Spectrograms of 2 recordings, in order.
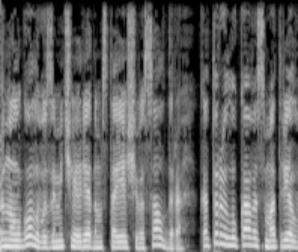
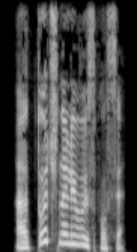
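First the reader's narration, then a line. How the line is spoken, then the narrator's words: Chuckling. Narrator (Russian): хохотнул Сал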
